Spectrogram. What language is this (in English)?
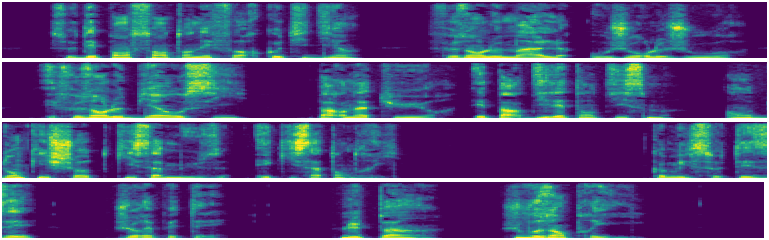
French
